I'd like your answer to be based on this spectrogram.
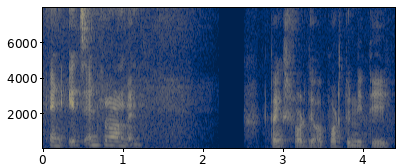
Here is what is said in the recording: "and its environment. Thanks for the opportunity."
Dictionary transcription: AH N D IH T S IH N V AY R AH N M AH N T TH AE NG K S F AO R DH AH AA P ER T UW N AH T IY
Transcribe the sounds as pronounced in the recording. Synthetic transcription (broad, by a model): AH N IH T S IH N F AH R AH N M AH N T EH NG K S F AO R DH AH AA P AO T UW N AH T IY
